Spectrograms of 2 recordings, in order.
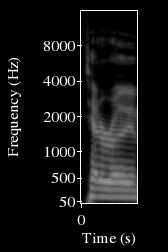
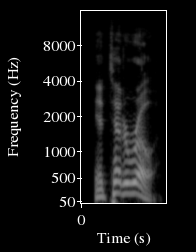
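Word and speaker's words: Tetairoa: Reach a little bit and take Teteroya McMillan.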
